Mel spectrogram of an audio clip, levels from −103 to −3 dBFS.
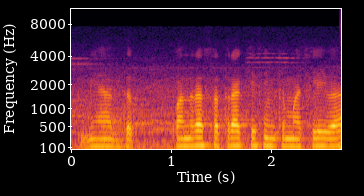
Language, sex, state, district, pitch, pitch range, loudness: Hindi, male, Bihar, Gopalganj, 130 Hz, 125-135 Hz, -19 LUFS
